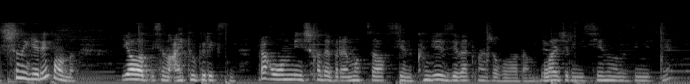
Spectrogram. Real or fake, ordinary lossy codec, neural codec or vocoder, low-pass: real; none; none; 7.2 kHz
